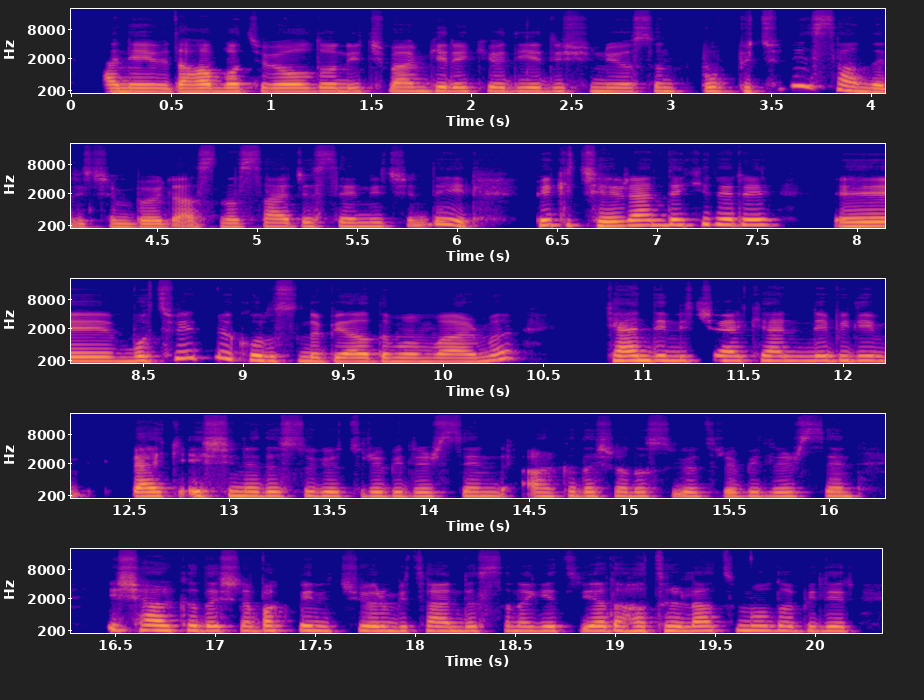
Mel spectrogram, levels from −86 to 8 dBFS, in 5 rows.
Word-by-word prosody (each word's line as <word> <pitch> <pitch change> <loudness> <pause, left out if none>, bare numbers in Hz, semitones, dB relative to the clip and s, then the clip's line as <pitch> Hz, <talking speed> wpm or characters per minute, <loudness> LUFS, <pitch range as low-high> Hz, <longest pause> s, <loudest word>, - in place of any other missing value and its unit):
hani, 165 -1 +1
daha 165 +1 +5
motive 170 0 +1
olduğunu 170 0 +2
içmem 185 +2 -2
gerekiyor, 180 -1 0
diye 175 -1 -1
düşünüyorsun. 175 0 -5
Bu, 180 -2 -2
bütün 180 - -4
insanlar 210 - 0
için 150 0 -5
böyle 145 0 0
aslında, 160 -1 -3
sadece 170 +2 -3
senin 175 +1 -3
için 175 -10 -6
değil. 135 - 0 0.3
Peki, 230 0 +1
çevrendekileri, 240 +4 +3 0.3
eee, 190 +1 +4
motive 205 - -1
etme 335 -2 -3
konusunda 200 -6 +1
bir 175 - +1
adımın 170 0 +1
var 170 -1 +1
mı? 245 - -1 0.4
Kendin 220 0 +5
içerken, 210 0 -1
ne 215 0 +1
bileyim, 215 -1 -2 0.2
belki 190 0 +4
eşine 200 -1 +1
de 195 - +3
su 195 +1 -5
götürebilirsin, 185 0 -2
arkadaşına 185 0 -3
da 185 - -1
su 185 - -11
götürebilirsin, 185 +1 -3 0.3
iş 235 +1 -3
arkadaşına 215 -3 +3
"Bak, 215 0 0
ben 220 -1 +5
içiyorum, 200 +1 +1
bir 195 - -3
tane 200 -2 0
de 200 - +1
sana 200 0 -4
getir" 200 +1 -2
ya 205 -1 +6
da 210 -2 +1
hatırlatma 205 +2 +1
olabilir, 200 -2 -1
190 Hz, 160 wpm, -22 LUFS, 175-210 Hz, 0.4 s, ya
